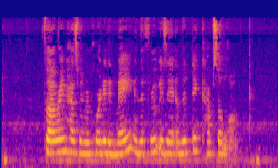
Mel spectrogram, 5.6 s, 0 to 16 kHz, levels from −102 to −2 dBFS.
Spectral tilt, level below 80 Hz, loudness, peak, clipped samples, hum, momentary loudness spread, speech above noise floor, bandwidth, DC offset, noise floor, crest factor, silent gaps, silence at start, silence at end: -4 dB/octave; -64 dBFS; -23 LUFS; -4 dBFS; under 0.1%; none; 22 LU; 35 dB; 11.5 kHz; under 0.1%; -58 dBFS; 20 dB; none; 0.05 s; 0.35 s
